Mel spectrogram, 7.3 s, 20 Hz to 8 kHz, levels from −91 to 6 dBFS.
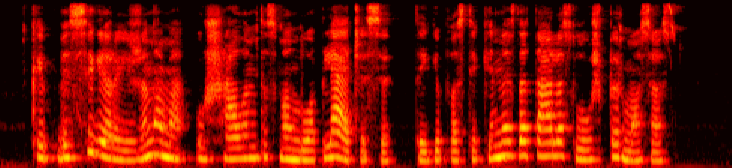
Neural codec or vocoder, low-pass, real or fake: none; 7.2 kHz; real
